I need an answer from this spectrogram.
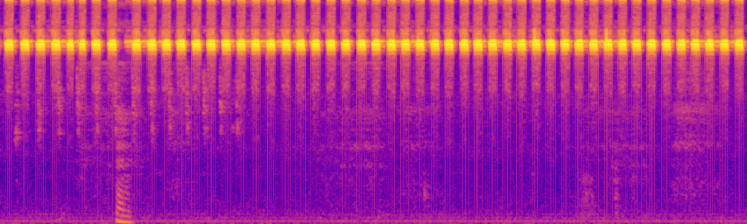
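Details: Continuous cricket calling: bright, high-pitched chirps repeated rapidly and evenly, roughly five each second, with one brief downward swoosh near the start and a soft low hum underneath.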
